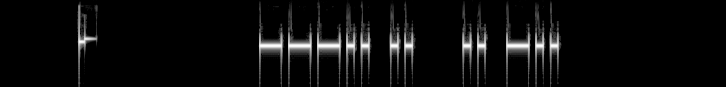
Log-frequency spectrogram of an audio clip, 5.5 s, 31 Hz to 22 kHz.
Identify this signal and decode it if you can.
Morse code, heard as a keyed tone, about 22 wpm, 700 Hz. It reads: 8I ID
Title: Winter Field Day Exchanges Encore 22wpm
